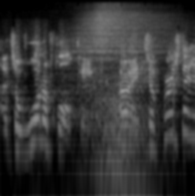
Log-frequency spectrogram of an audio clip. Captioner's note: screen whooshes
